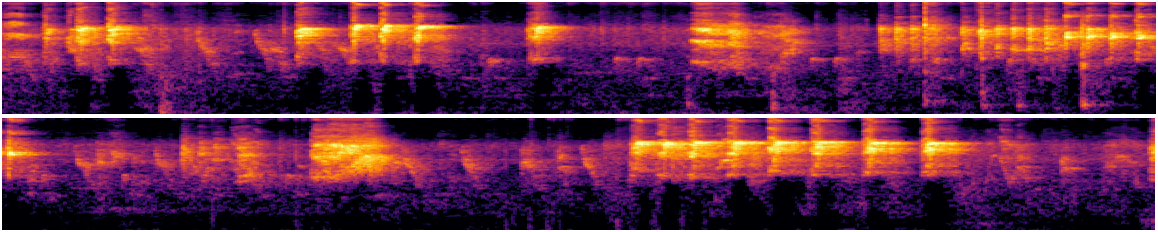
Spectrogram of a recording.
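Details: African lovebirds in a breeding colony chatter with dense, shrill, high chirps and squeaky twitters overlapping in bursts, with occasional wing flutters.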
